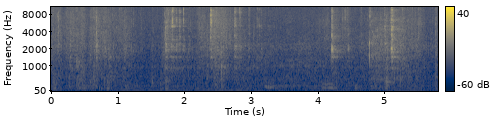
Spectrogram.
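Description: Faint, scattered metallic clicks and scrapes from a Golf Mk1 headlamp and its metal mounting ring and brackets being handled and worked loose by hand, with a few sharper clicks about two and four seconds in.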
